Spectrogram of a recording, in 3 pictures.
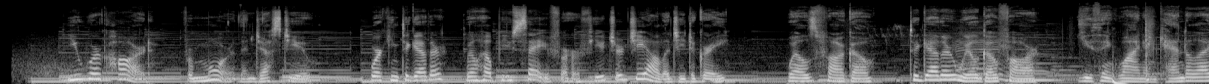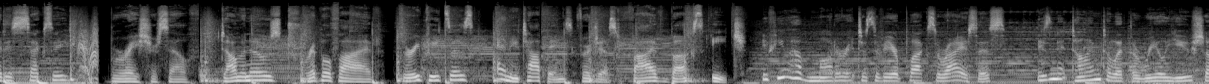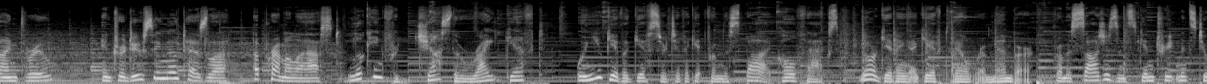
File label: Commercial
